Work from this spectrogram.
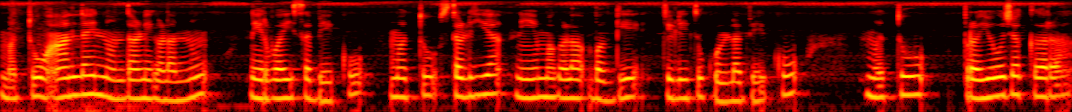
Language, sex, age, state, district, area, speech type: Kannada, female, 18-30, Karnataka, Tumkur, urban, spontaneous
